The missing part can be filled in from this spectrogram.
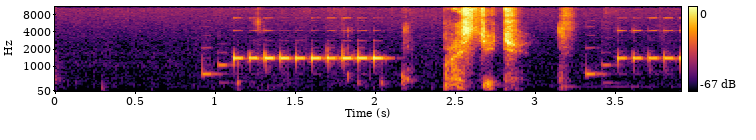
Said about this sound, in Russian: Извините, сейчас я телефон выключу.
